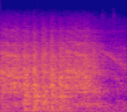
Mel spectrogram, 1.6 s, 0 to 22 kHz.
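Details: Datsun 280Z with LS engine swap, out of storage over a year, first crank at 78°F outside in service position for oil priming: short even starter cranking, no firing, no knocks; healthy crank.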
